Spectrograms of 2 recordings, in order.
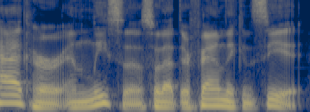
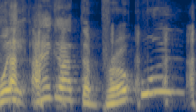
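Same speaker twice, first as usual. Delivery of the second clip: squeaky, pitched-up put-on voice; 4 dB louder than usual. Showing what the sister from Coming to America sounds like. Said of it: "That's what she sound like".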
